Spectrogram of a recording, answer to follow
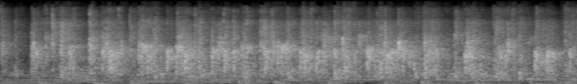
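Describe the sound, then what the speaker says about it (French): An audience at a restaurant awards ceremony applauds with steady, dense clapping from many hands, loud and continuous throughout with no talk over it. "on peut l'applaudir aussi."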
